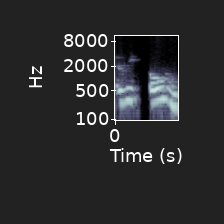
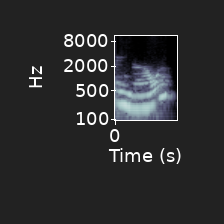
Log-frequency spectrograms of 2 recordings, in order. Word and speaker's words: renowned: Aku juga awalnya kira nih re-own sih, re-own. Aku pikir ini re-own kayak dipunyain gitu, tapi ternyata bukan. Itu bacanya renowned, dan ini tuh artinya terkenal.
